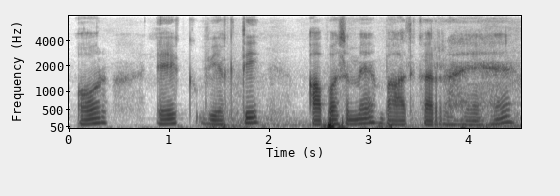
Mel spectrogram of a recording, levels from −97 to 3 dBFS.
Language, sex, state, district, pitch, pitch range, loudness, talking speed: Hindi, male, Uttar Pradesh, Saharanpur, 115 Hz, 105-125 Hz, -23 LUFS, 120 wpm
